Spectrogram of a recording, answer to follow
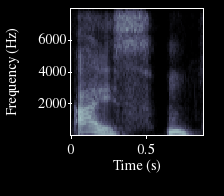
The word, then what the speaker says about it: Eis: But in German, EI always has that sound. Genau. EI is always pronounced I. So for example, we have das Eis.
